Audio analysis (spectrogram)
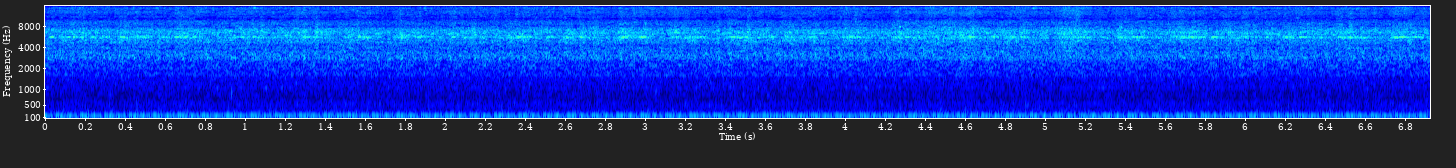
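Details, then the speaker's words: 2011 Nissan Frontier 2.5 with P0300 random misfire, cylinder 3 misfiring: steady idle with a regular stumble about every two thirds of a second, a lopsided beat; compression checked good, cause still under diagnosis. "All right, we got a 2011 Frontier with the misfire. Cylinder three is misfirmed."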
